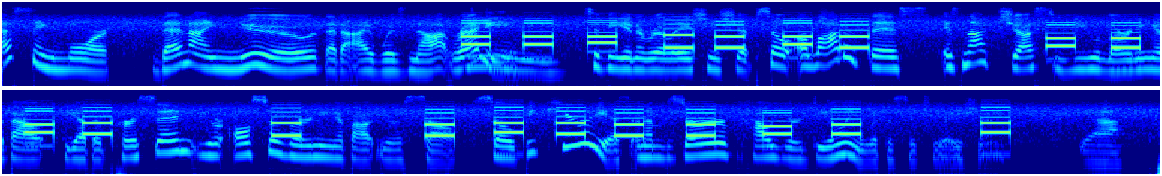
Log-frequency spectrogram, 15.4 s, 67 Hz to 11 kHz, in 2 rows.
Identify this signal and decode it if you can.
DTMF, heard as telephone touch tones, dialled by hand, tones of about 190 ms, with speech in English. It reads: 8803282 4186 3 2962245 9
